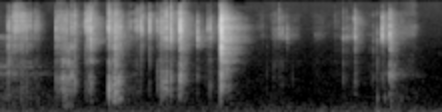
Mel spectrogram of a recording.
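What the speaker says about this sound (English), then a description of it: "I should probably use the scissors to open these packs." Scissors snip open trading card booster packs in a quiet room, a quick series of close, crisp cuts with foil crinkling between them.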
